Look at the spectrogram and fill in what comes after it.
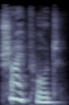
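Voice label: "tripod", British English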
